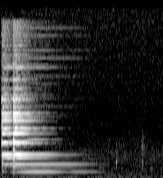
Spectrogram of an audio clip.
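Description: Bell-chime sound effect that plays with the animated subscribe-button overlay. It is struck twice in quick succession and rings out, fading over about a second and a half.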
